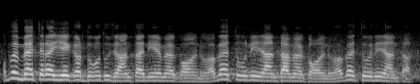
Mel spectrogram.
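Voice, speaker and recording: A man's voice: high voice, lively intonation, quick pace, fairly bright tone, big-room sound, dull audio, a little hiss or hum. A man doing a brash threatening street brawler. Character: boastful male street brawler at a traffic light.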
